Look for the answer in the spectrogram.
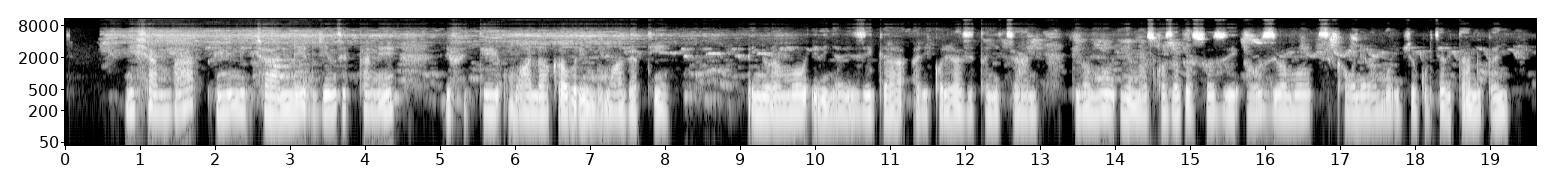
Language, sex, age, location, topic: Kinyarwanda, female, 18-24, Nyagatare, agriculture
